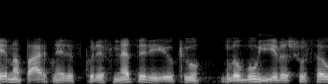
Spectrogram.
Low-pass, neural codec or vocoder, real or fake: 7.2 kHz; codec, 24 kHz, 0.9 kbps, WavTokenizer, small release; fake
